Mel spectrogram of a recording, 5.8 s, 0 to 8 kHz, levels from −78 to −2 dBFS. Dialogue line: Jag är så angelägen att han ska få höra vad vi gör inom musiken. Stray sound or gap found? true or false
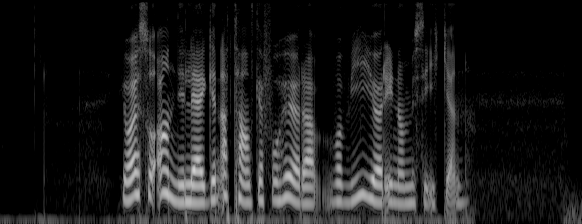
false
